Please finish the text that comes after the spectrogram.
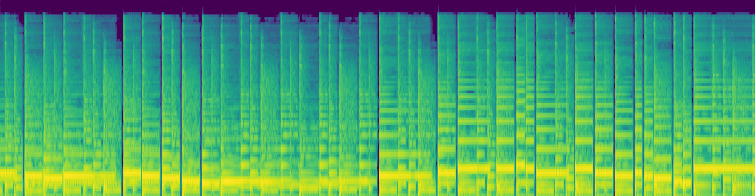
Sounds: music

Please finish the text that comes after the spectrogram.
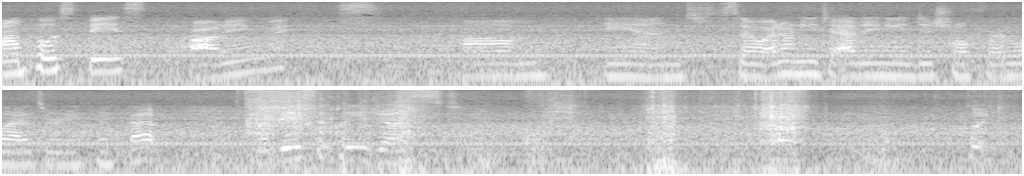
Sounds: inside a small room
speech

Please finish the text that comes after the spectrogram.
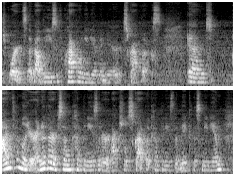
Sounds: speech

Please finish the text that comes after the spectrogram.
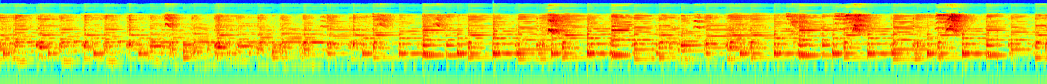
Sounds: music

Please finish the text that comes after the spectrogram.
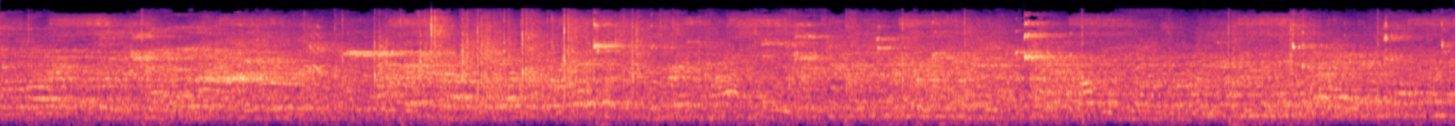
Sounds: basketball bounce

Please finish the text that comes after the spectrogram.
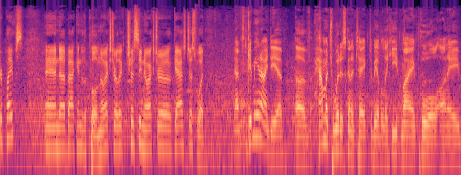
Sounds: speech

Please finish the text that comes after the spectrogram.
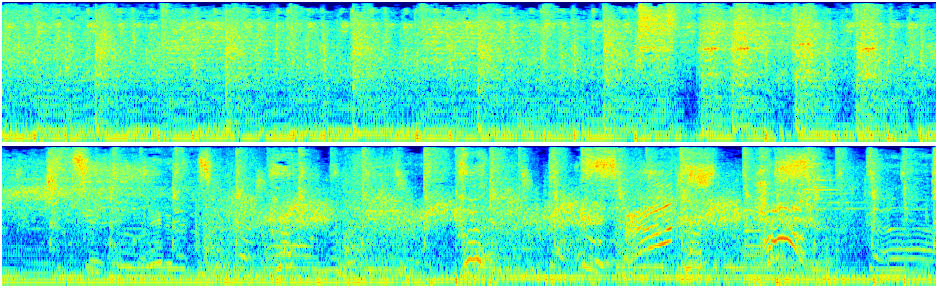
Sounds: music

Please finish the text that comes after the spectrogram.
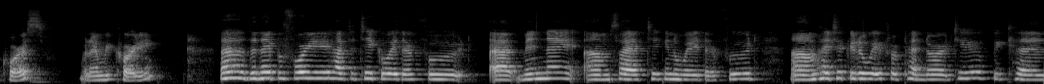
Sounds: speech

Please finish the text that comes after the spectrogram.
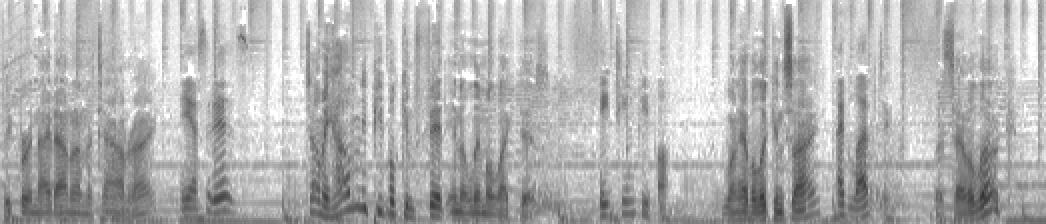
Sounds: music
speech

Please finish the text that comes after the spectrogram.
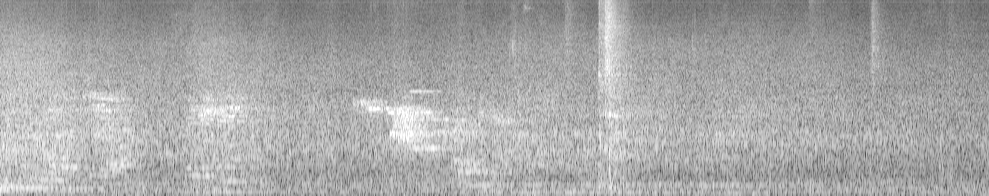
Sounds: speech

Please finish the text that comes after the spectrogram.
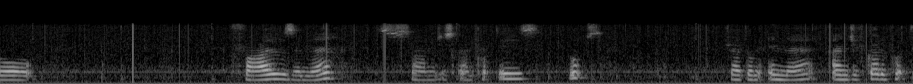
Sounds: speech

